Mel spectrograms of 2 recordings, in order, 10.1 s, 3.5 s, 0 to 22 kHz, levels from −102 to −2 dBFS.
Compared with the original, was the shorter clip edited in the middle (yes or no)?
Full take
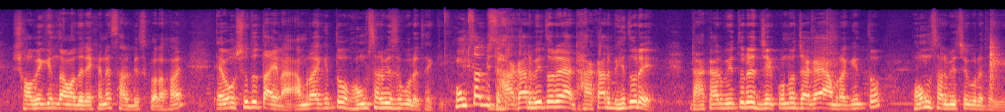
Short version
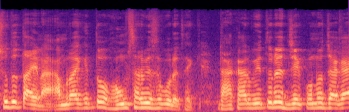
yes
